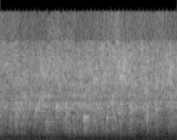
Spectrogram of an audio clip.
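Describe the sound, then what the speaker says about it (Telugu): Mustard seeds, cumin and curry leaves sizzle and crackle in hot oil in a pan for an Indian curry. The short, close, steady frying hiss is heard alone. "కాగినాక ఆవాలు కొద్దిగా, ఆవాలు, జీలకర్ర కొద్దిగానే చూడండి, కరివేపాకు"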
